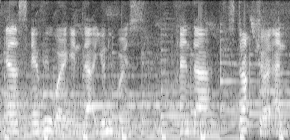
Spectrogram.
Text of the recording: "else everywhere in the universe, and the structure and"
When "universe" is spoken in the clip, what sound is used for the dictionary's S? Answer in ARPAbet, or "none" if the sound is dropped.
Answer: S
